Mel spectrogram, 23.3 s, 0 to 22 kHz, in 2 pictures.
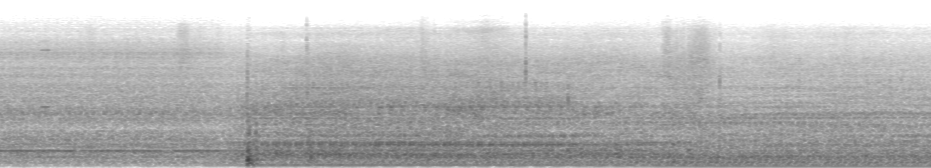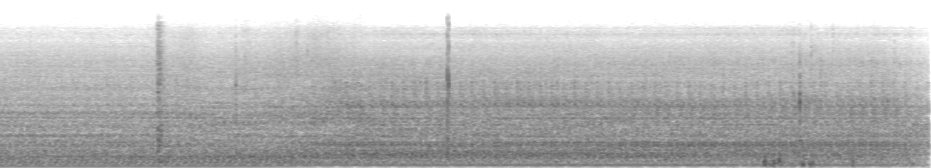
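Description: BMW X3 20d's four-cylinder diesel engine idling steadily, with a click about three seconds in, after which the hum is a little louder, and a couple of faint clicks later.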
